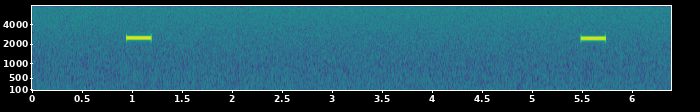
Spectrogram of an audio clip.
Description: Quindar tones, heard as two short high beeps.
